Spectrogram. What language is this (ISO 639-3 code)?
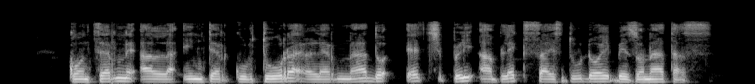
epo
